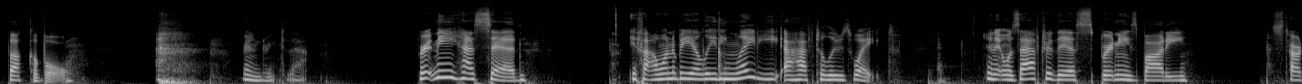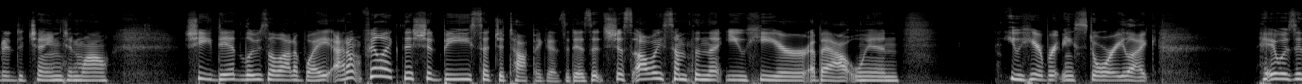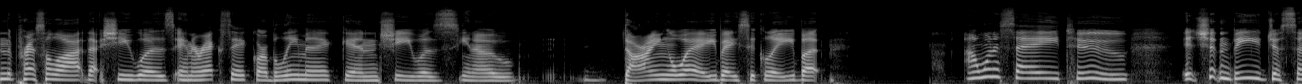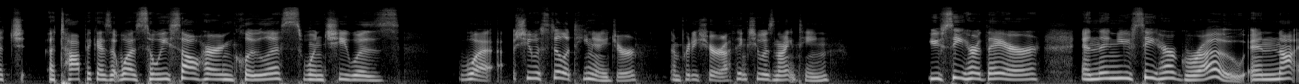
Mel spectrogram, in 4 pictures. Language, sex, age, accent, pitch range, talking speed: English, female, 20-39, American, 195-250 Hz, 160 wpm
